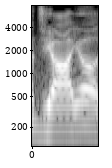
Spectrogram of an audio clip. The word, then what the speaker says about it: জ্যায়: কর্ম, কর্ম জ্যায়, জয়ের সাথে জফলা থাকায় জিও উচ্চারণ হবে, কর্ম জ্যায় হিয়া কর্মণঃ, এর সাথে জফলা থাকায় হিয় উচ্চারণ, হিয়া কর্মণঃ, বিসর্গ থাকায় হ।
